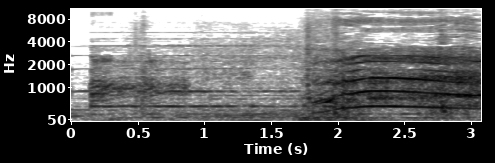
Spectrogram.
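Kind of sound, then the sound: human body sound, woman screaming loudly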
